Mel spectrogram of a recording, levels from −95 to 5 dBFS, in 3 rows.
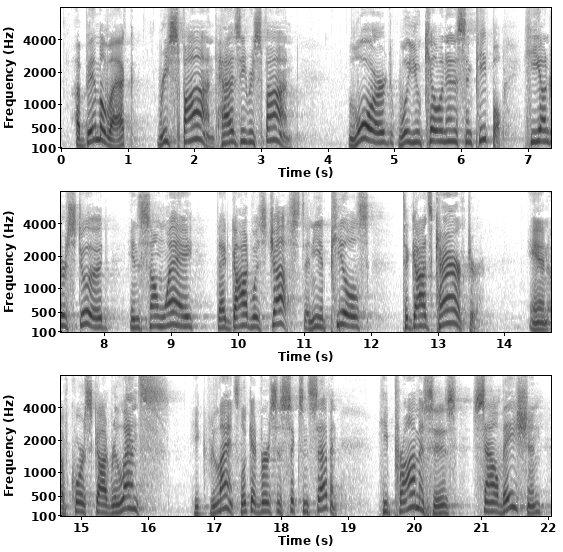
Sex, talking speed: male, 115 wpm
